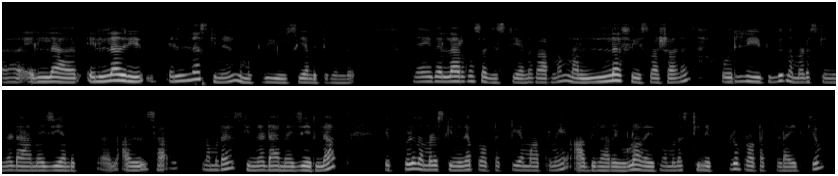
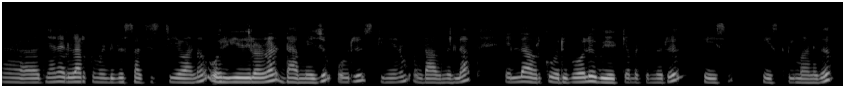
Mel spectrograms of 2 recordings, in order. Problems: low volume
